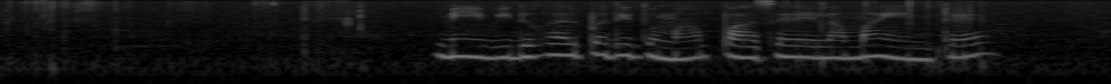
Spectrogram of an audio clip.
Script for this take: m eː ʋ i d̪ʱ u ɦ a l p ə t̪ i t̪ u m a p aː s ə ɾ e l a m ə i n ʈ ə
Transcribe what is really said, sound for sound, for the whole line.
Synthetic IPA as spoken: m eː ʋ i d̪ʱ u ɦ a l p ə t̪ i t̪ u m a p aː s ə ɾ e l a m a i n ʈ ə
